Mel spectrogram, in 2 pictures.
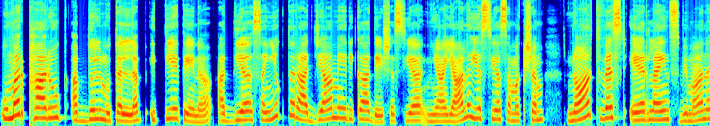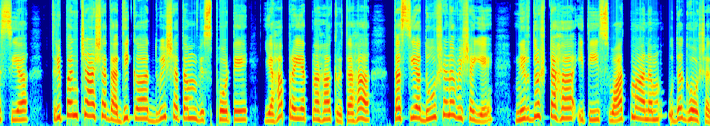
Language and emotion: Sanskrit, neutral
